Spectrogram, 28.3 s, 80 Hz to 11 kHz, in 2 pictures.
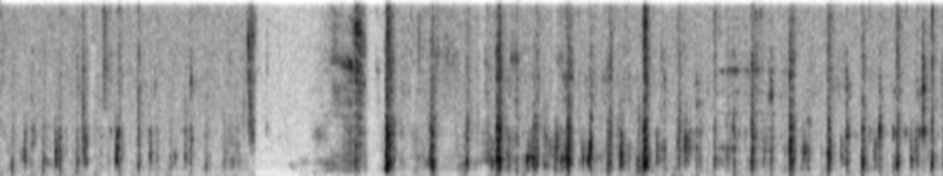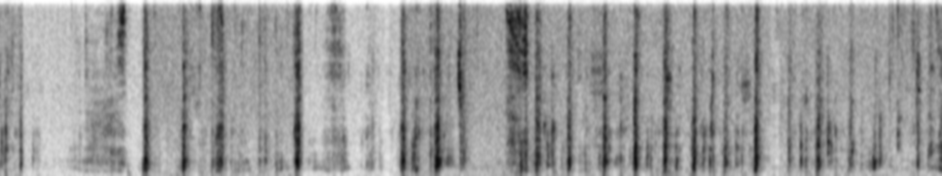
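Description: Close-up eating sounds of cockle and radish-salad bibimbap and kimchi soft-tofu stew: quick wet chewing and crunching, pausing briefly about 4, 15 and 19 seconds in.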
